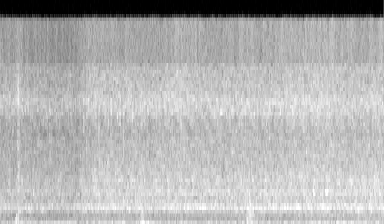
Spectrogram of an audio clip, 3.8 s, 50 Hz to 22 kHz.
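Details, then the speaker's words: Hyundai i40 with a G4NA engine at 60,000 km, which had been knocking in winter after an oil change to Shell: heard from outside, a quiet, even idle with no knock or tick; runs smoothly. "работает тихо работает ровно"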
